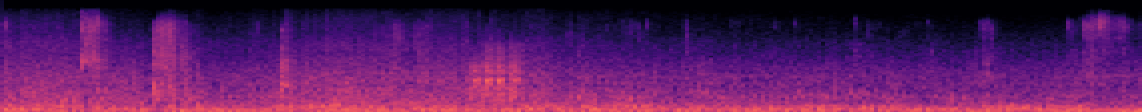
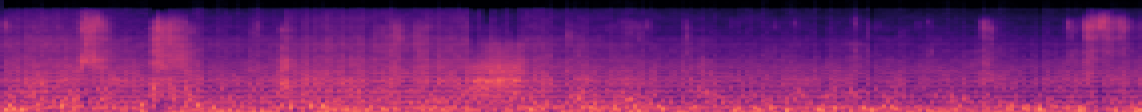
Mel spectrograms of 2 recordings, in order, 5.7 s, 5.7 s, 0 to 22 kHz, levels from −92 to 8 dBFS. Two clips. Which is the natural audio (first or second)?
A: first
